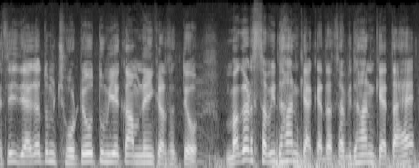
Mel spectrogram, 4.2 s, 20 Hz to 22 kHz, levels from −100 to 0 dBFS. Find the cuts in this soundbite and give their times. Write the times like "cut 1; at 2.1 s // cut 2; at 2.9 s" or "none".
none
